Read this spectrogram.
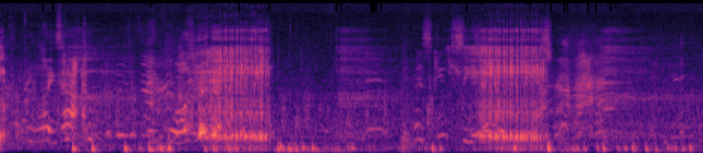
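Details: Repeated rattling, grunting snores from a sleeping pig, with snorts and some background voices.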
